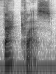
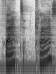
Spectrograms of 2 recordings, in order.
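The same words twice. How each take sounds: First: The word 'that' ends in a k sound. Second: The word 'that' ends in a t sound.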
